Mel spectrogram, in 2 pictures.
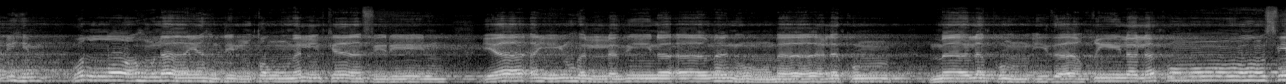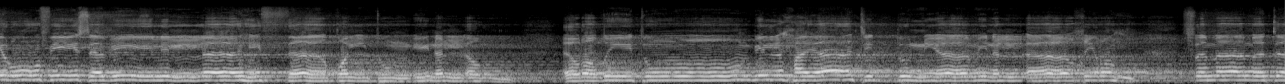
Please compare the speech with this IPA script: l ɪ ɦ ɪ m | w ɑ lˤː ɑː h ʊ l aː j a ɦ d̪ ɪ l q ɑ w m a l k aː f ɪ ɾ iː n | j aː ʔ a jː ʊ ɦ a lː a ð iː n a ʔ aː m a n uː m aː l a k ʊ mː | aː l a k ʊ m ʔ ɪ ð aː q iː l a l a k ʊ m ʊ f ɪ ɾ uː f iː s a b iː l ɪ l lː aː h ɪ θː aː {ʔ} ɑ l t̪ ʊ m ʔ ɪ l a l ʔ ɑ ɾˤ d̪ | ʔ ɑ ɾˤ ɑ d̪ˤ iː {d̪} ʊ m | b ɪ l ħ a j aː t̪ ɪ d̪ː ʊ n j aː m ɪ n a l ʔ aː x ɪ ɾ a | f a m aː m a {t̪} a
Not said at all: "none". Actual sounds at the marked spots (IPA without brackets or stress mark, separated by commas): q, t̪, t̪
